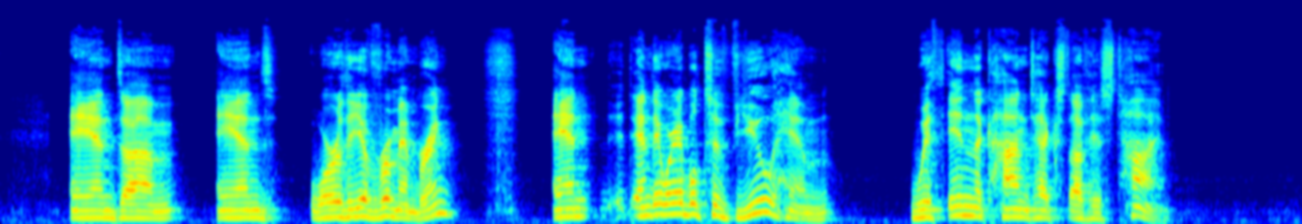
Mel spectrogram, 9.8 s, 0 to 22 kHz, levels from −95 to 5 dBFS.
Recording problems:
none

